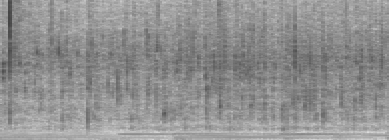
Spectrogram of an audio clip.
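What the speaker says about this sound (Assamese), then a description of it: "লং, ইলাচি, দালচেনি দিলোঁ আৰু কাটি লোৱা নহৰু কেইফুটা" Cloves, cardamom, cinnamon and chopped garlic crackle and sizzle in hot oil in a pan for a pepper chicken dish, a steady close fry with faint hum underneath.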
